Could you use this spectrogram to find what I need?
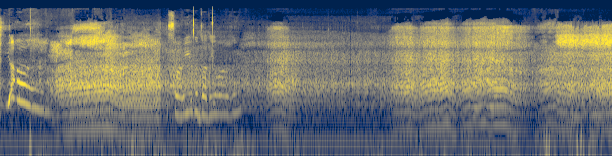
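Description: A car engine revs and hums as the car drives off.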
